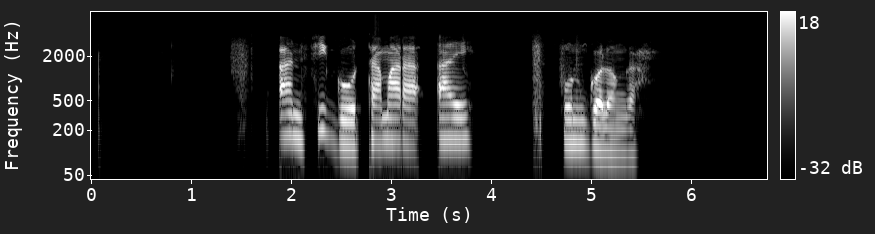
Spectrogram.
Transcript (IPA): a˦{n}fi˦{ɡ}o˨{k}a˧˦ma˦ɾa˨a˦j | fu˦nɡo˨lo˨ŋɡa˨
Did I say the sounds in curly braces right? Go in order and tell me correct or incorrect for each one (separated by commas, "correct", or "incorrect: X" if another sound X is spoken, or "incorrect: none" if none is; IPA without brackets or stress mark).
correct, correct, incorrect: t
